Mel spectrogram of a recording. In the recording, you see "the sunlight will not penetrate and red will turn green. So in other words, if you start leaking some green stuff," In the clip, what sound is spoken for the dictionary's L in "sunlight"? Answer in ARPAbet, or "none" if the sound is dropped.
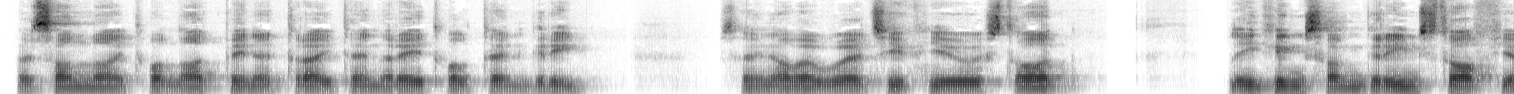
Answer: L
